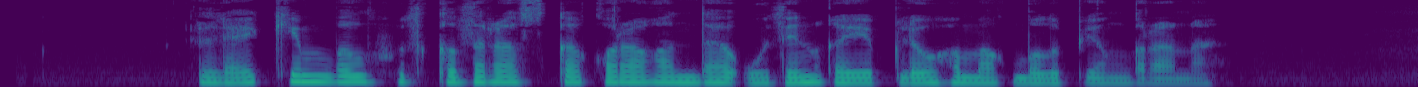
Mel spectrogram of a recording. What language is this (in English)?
Bashkir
